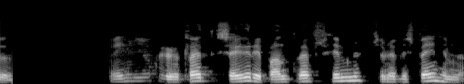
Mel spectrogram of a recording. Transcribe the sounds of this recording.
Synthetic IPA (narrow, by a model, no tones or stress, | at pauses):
peːjnɪjowkɪɾɛɾʏkʰlaːjt̪seːɣɪɾipant̪vɛpshɪmnʏsɛmnɛfvɪspeːjnhɪmna̰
